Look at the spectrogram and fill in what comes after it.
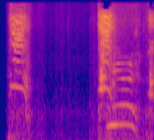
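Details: Pet fennec fox kept indoors, squeaking in two short bursts: a brief high squeal, then after a pause a longer, louder squeak with a falling tone.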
